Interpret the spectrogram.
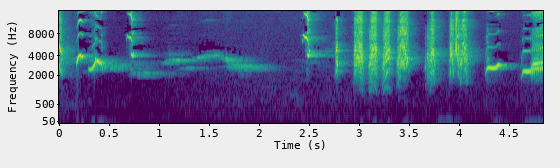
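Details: Oriental magpie-robin lure song in an aggressive fighting style: sharp slurred whistles lead into a long, falling, wavering whistle, a brief pause, then dense harsh buzzy bursts and bright whistled chips.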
